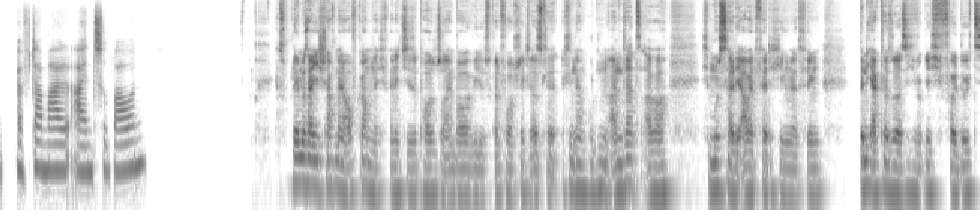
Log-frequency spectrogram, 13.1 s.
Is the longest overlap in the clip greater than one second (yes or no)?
no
